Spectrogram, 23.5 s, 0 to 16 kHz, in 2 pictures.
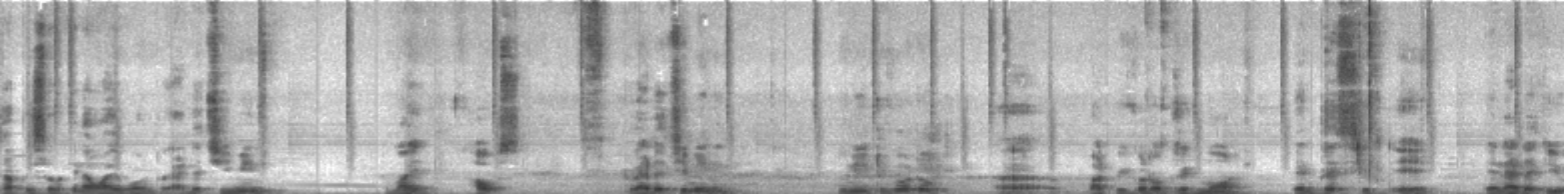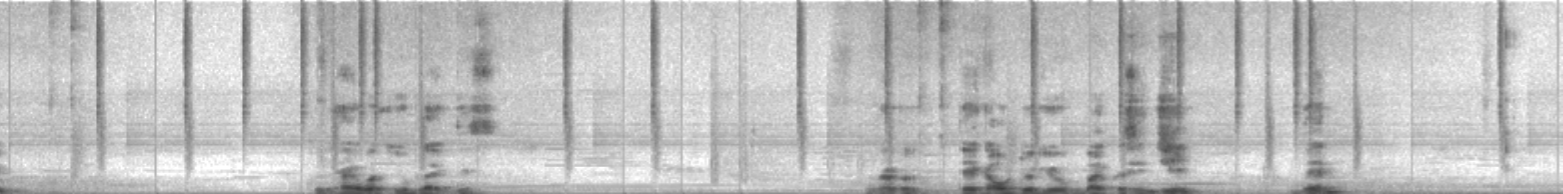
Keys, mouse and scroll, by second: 7.8 Tab, 9.2 click, 10.8 shift+a, 18.0 g, 21.1-23.4 middle drag.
